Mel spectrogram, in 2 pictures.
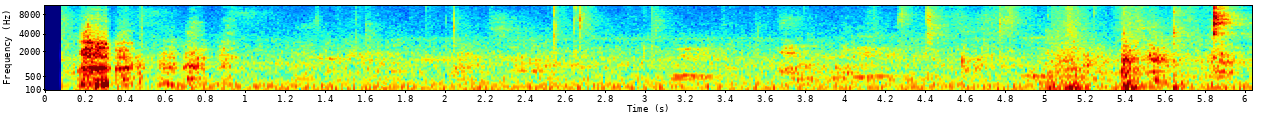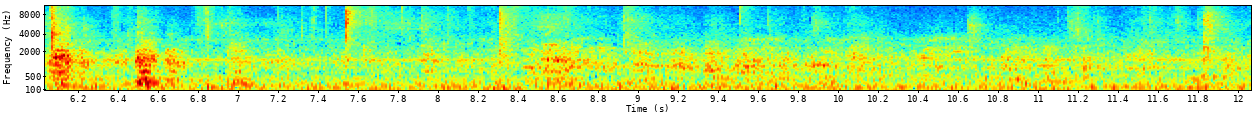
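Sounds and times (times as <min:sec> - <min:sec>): dogs panting: 0:00.1 - 0:01.0, 0:05.3 - 0:11.5.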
